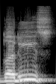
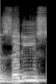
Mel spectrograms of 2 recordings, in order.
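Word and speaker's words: ضریس: داد را یا سین، داد کو عام طور پہ زاد بھی پڑھتے ہیں، زریس یا دریس جو بھی آپ اپنے تلفظ میں کہیں، دریس، اس گھوڑے کو اس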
